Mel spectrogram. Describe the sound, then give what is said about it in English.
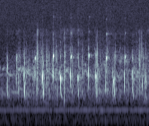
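A flicker, a common backyard woodpecker, calls a quick, steady series of squeaky, paired notes, like a repeated "flicka, flicka," clear with no voices. “The flicker, a common backyard woodpecker, sounds a little bit like it's saying flicka, flicka.”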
